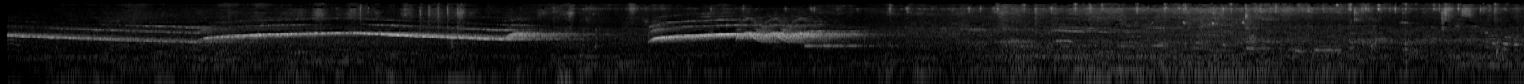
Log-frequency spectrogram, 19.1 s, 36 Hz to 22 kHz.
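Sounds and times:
emergency siren wailing: 0.1 - 11.0
street traffic rumble: 0.1 - 19.0.

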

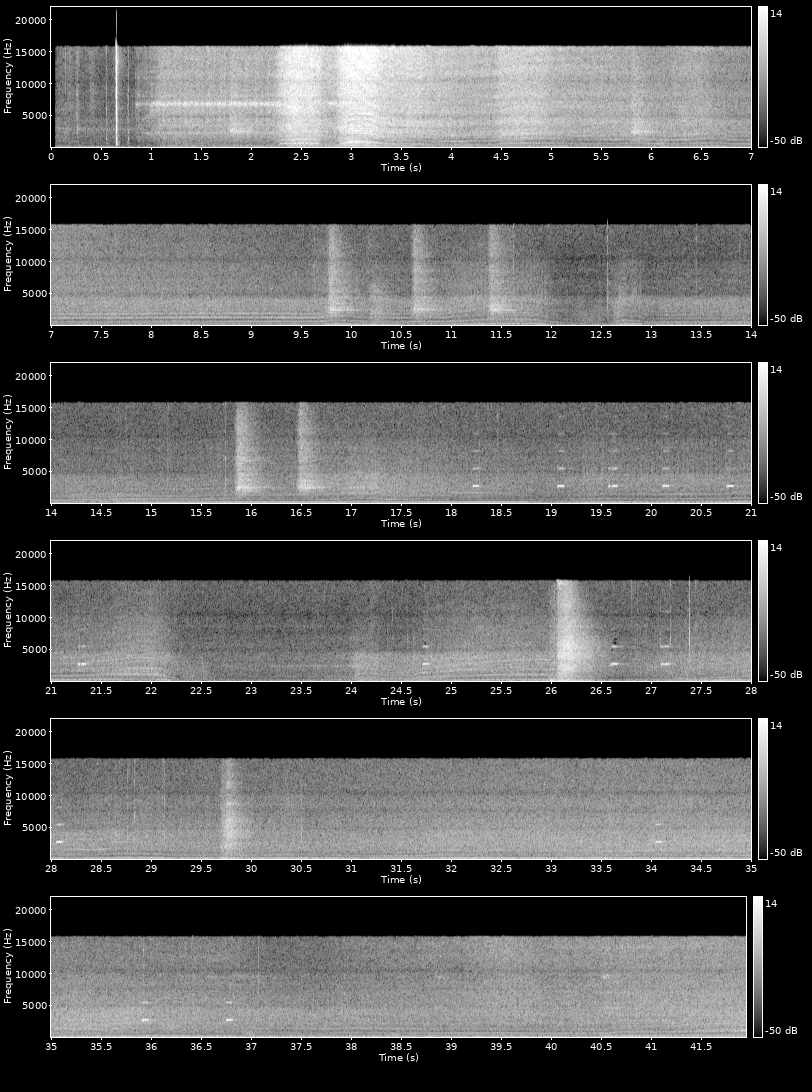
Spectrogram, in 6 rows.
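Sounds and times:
drone motors whining: 0.0 - 41.9
sharp click: 15.1 - 17.0.

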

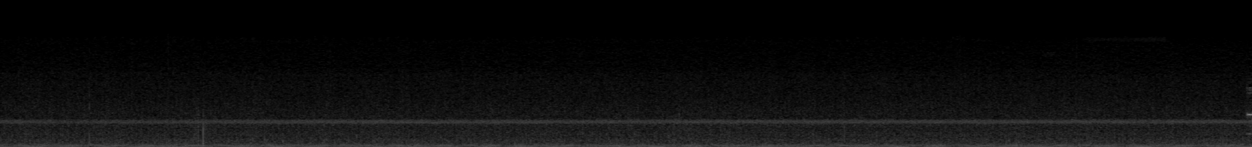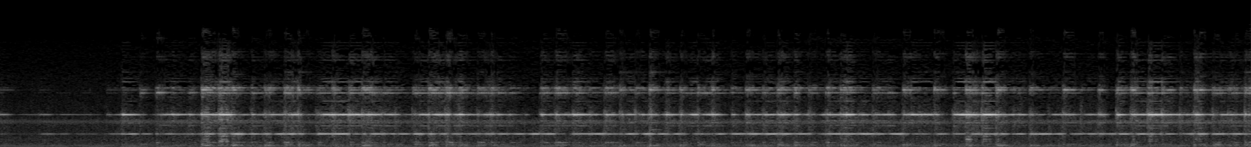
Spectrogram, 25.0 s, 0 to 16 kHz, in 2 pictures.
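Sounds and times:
bell ringing rapidly: 12.5 - 25.0.

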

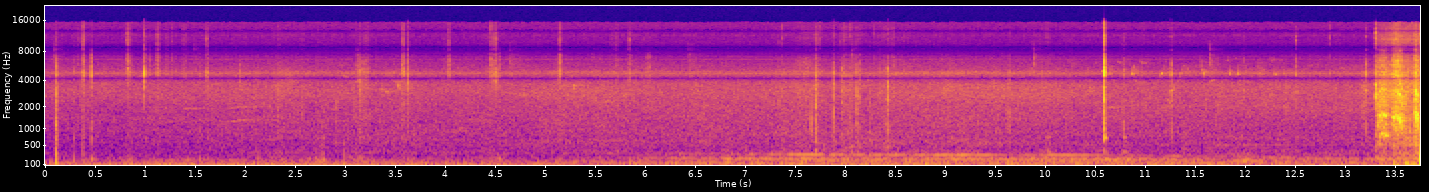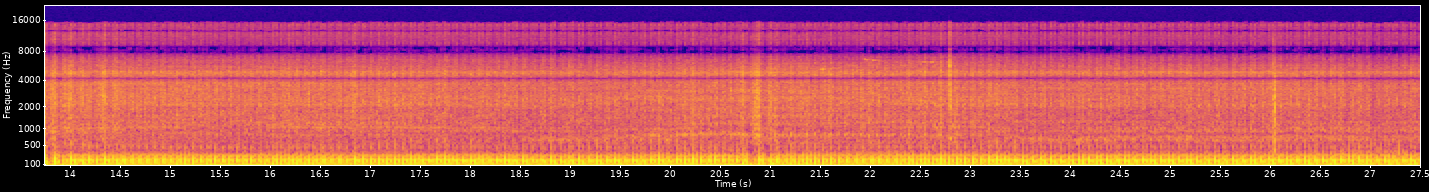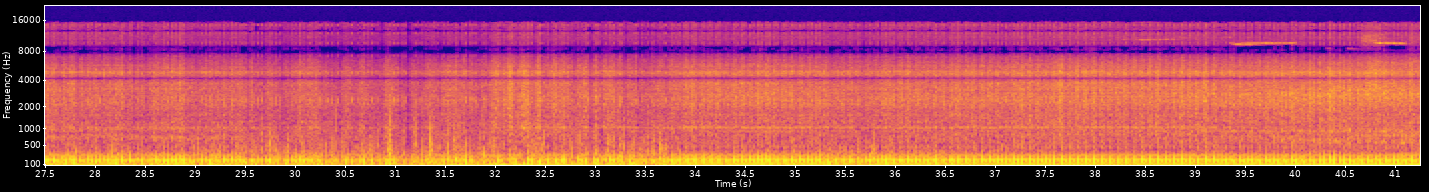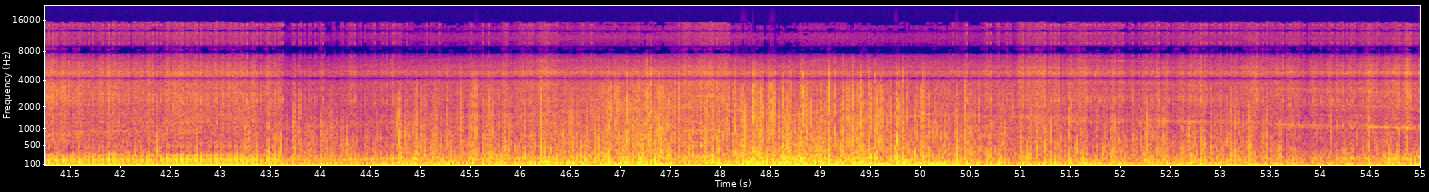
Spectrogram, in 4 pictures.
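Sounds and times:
vehicle engine starting and running: 12.4 - 55.0.

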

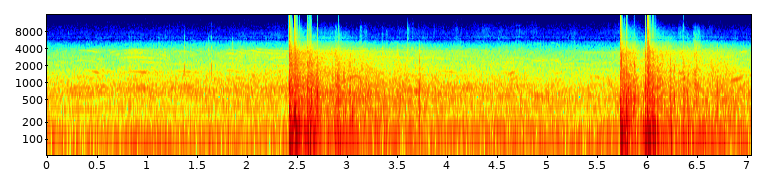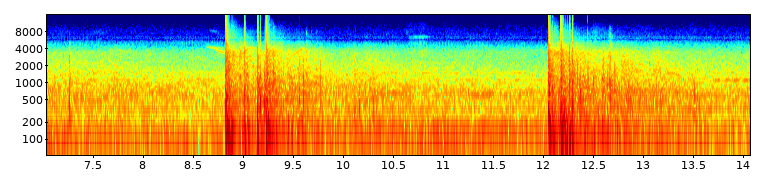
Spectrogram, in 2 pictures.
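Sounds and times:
fireworks bangs with echo: 2.3 - 4.2, 5.7 - 7.8, 8.6 - 10.9, 12.0 - 14.0.

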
